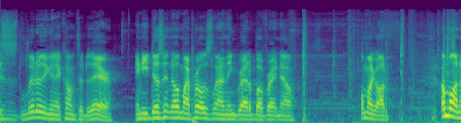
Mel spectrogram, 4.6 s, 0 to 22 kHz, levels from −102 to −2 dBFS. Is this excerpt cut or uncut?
uncut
